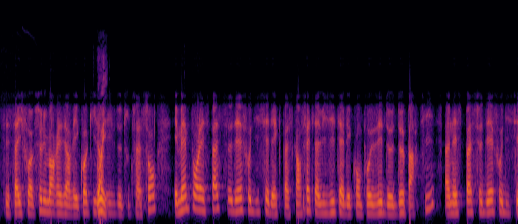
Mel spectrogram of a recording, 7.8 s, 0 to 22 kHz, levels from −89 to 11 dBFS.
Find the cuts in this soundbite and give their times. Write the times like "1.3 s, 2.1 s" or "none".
6.6 s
